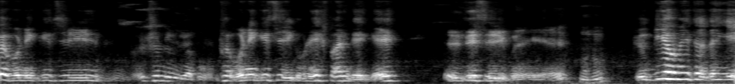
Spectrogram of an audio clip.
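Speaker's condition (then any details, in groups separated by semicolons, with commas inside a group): Cerebral palsy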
